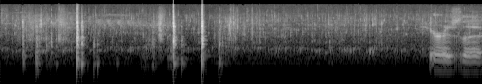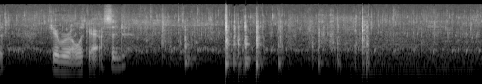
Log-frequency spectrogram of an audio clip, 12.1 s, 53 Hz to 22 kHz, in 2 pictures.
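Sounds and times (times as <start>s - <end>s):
soil rustling: 0.0s - 3.4s, 7.6s - 11.5s.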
